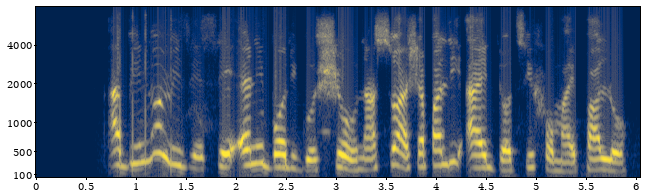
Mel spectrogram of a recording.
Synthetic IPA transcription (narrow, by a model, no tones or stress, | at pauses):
abinoɾizɔ̃nseʔɛnĩbɔdiɡoʃonãsɔaʃapaliʔajdɔtifɔmapalɔ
